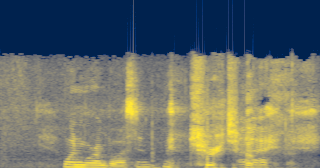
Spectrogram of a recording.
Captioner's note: laughter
